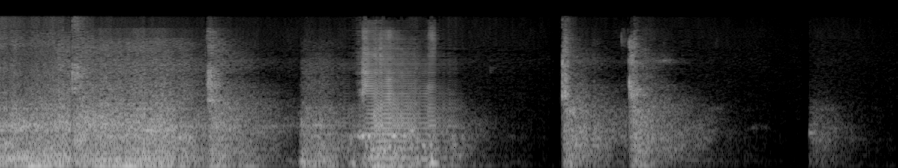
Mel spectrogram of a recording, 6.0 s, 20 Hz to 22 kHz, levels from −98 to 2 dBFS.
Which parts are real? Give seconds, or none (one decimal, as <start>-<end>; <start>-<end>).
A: 0.0-2.3; 3.1-6.0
